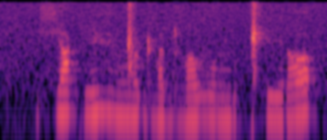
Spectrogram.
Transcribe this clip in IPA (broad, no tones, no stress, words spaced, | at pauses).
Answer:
ça kivʲoŋ͡ǁuɖʱa ɖʱʌvoŋu ǁʰiɾʌ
